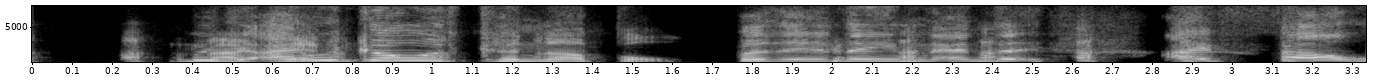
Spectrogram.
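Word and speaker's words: Knueppel: E L, but literally it's literally pronounced Canipple. I would go with Canel, but they and I felt like they talked about him a lot more than they normally would.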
